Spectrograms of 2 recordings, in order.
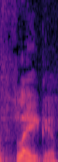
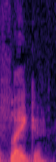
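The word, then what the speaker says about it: Pfleger: Father Flager. Pastor. But how do you guys address We call him him? Pastor Flager.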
